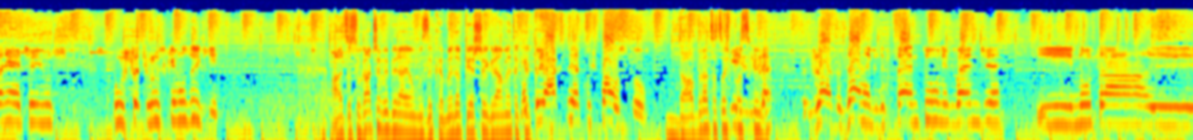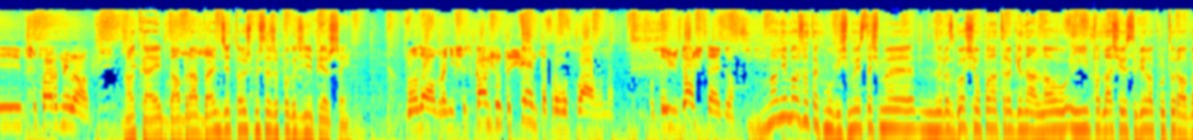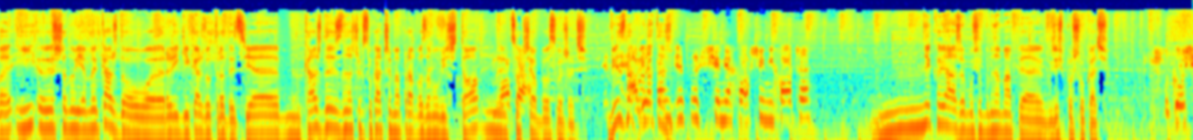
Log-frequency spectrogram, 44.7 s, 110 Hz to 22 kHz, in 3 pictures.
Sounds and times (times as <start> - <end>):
Radio: 0.0 - 2.8, 13.0 - 17.7, 20.1 - 24.5, 37.3 - 39.9, 44.1 - 44.7
Speech: 0.0 - 2.8, 4.2 - 19.3, 20.0 - 40.0, 40.8 - 44.7
Music: 0.0 - 44.7.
